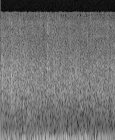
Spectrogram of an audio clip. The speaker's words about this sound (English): Oh, not again. Raining stair rods.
